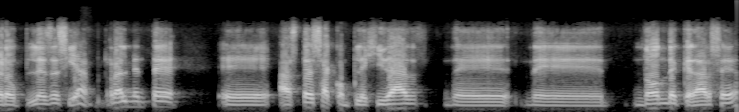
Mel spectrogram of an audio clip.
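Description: A man's fairly low, very slow voice in a Mexican accent, with big swings in loudness. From Mexico. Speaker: golf reporter. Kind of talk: casual chat.

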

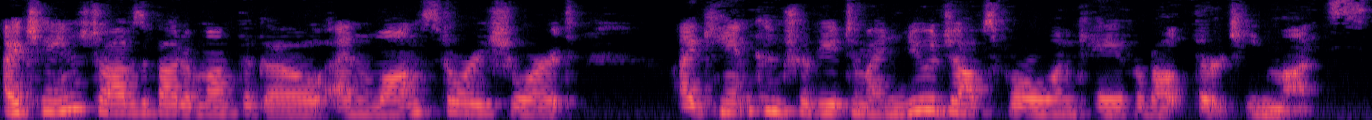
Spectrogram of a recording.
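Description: A woman with an American accent uses a normal speaking voice at medium pitch, ordinary pitch variation, and a moderate pace. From US Midwest. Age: 30s. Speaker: listener asking a question. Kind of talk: recorded voicemail question.

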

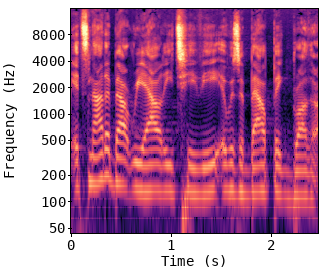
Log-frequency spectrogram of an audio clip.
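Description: A man with a New York accent talks at a fairly quick pace and a medium pitch, with ordinary pitch variation. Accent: New York (Staten Island). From New York, Staten Island. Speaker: Broadway performer. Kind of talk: interview. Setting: stage with audience.

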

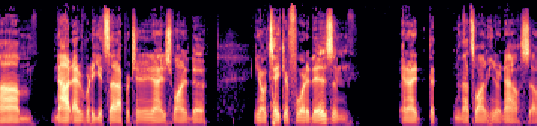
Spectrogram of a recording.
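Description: A man with a very deep, low pitch talks at a very fast pace in an Upper Midwest accent, his intonation monotone and flat. Long, frequent pauses break up his speech in a very clean recording with a silent background. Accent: Upper Midwest American. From Minnesota (Edina, Twin Cities). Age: 20s. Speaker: college soccer player. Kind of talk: interview.

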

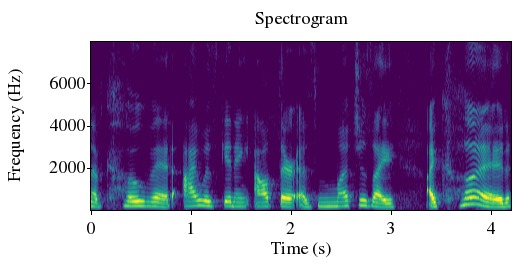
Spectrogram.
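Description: With an unremarkable speaking voice, a woman talks at a fairly high pitch and ordinary pitch variation on a very clean recording with a silent background. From Colorado. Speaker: boat captain and podcaster. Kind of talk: casual interview.

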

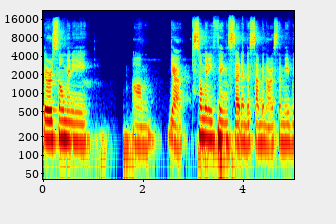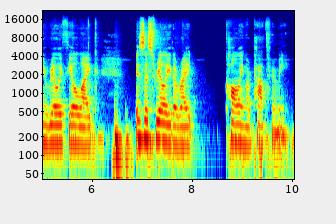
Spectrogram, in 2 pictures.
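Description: This woman has a very deep, low pitch and an American accent. Her intonation is fairly even, with long, frequent pauses. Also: moderate pace. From New York / New Jersey area. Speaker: missionary. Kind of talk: interview testimony.

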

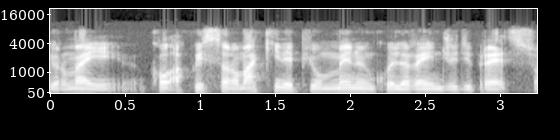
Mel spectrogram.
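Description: Speaking at a fairly quick pace, a man has a plain, everyday voice with medium pitch and ordinary pitch variation. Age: 30s. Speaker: photographer. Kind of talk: casual chat.

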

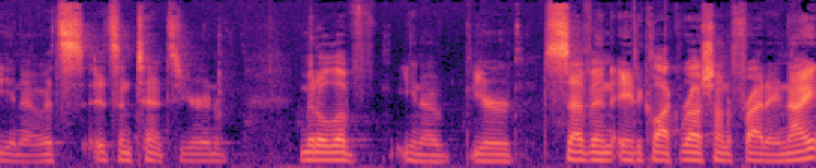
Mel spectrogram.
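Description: Speaking at a fairly quick pace, a man with an American accent uses a medium pitch and monotone, flat intonation. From US South, Georgia. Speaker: print shop owner. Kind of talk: casual chat.

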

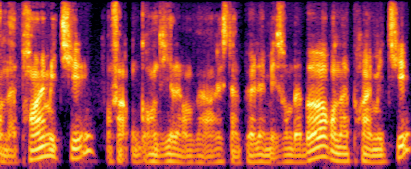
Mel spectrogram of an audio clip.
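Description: Speaking at a fairly quick pace, a man with a very deep, low pitch sounds somewhat breathy in a dry, close recording with no echo. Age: 50s. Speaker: business coach. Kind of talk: interview. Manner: halting.

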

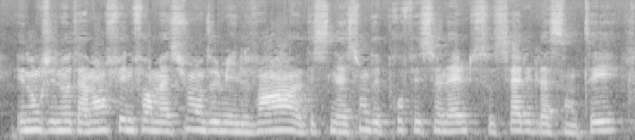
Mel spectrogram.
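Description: A woman talks in a monotone with flat intonation. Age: 20s. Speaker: physiotherapist and feminist activist. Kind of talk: interview.

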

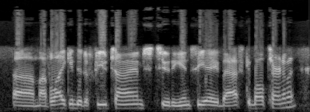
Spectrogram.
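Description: A man with a plain, everyday voice at medium pitch, fairly even intonation and a moderate pace. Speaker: sports team executive. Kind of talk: radio interview. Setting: phone call from home front porch.

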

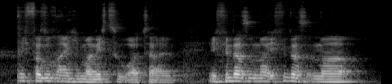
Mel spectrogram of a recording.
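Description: A man with a dark, mellow tone speaks at a very fast pace amid audible room echo. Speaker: podcast co-host. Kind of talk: casual chat.

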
